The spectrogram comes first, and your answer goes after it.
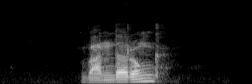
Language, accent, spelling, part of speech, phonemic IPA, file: German, Austria, Wanderung, noun, /ˈvandəʁʊŋ/, De-at-Wanderung.ogg
- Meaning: 1. journey 2. walk, hike 3. migration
